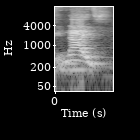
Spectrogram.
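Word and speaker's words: knife: আমরা লিখছি কে remains always silent, কে তাহলে চুপ হয়ে যায়, এটাই হচ্ছে নিয়ম।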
